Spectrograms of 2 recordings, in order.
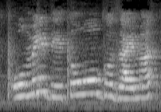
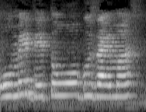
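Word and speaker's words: おめでとうございます: उसको आप कैसे बोलोगे, ओमे देतो गोजाइमास। अब यहाँ ओ के ऊपर लॉन्ग साउंड है, मैंने बताया था बार का मतलब लॉन्ग साउंड होता है, तो यहाँ पे हमें थोड़ा लॉन्ग साउंड देना है।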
